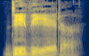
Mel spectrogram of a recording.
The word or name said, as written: deviator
